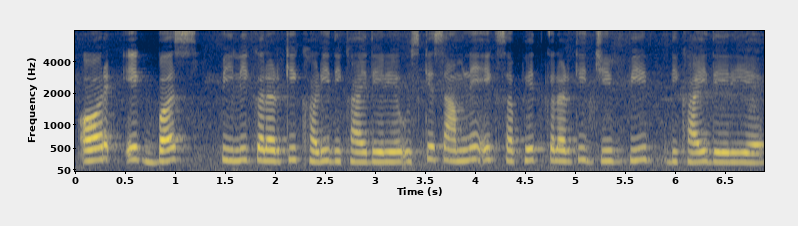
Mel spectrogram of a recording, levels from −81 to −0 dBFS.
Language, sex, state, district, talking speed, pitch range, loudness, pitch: Hindi, female, Uttar Pradesh, Varanasi, 200 wpm, 215-250 Hz, -18 LUFS, 230 Hz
